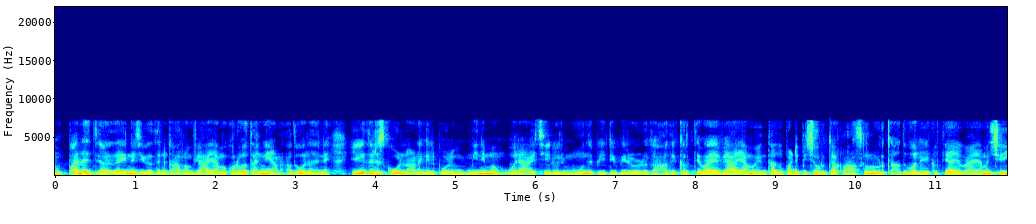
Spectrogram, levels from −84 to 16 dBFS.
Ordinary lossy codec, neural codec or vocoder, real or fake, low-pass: AAC, 32 kbps; none; real; 7.2 kHz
